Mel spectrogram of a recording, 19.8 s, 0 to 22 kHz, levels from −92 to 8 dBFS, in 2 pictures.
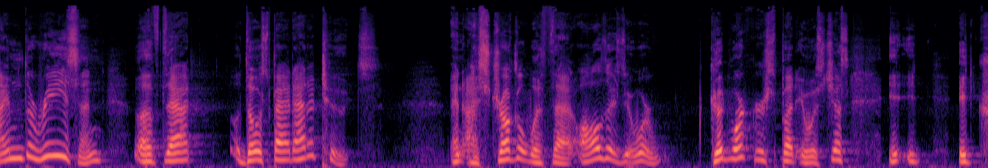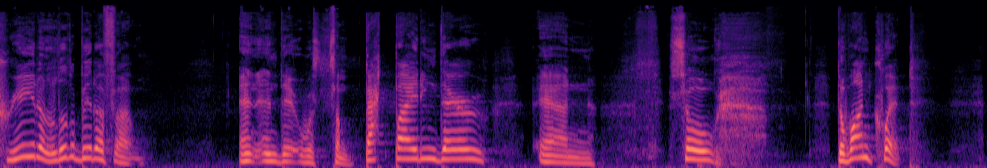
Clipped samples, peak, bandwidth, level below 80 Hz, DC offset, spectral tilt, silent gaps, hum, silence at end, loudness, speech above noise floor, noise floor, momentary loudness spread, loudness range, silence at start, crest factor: under 0.1%; -6 dBFS; 19 kHz; -54 dBFS; under 0.1%; -6 dB/octave; none; none; 0.75 s; -24 LUFS; 40 dB; -64 dBFS; 13 LU; 4 LU; 0 s; 18 dB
